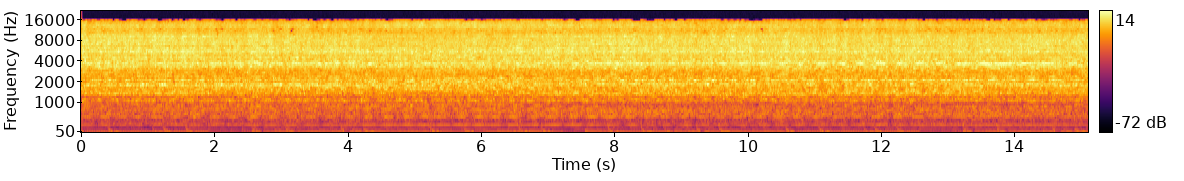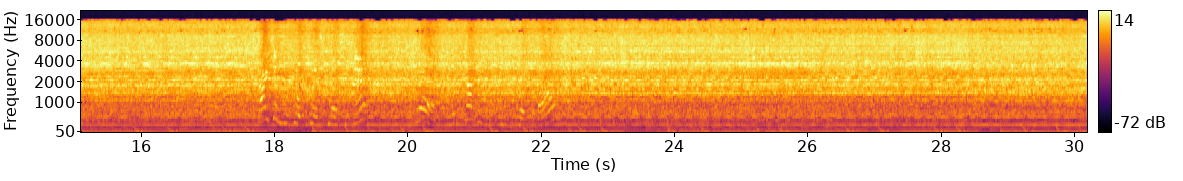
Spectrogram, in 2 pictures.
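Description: Handheld electric hair dryer running steadily, a constant rush of air with a steady hum, as it blows on wet, gelled hair, with a brief clatter about 18 seconds in.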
